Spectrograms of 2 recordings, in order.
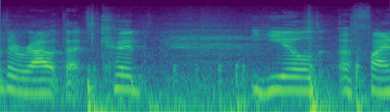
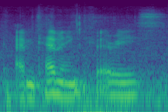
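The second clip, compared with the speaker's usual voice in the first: Hannibal Lecter voice; 6 semitones lower, 8 dB quieter than usual. Retold or imitated. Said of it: "He's like".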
